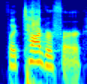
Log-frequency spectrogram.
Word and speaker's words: photographer: Between two vowels in the syllable that is not stressed. Like a classic example I like to give is photo, photograph, but photographer, because ta is the stressed syllable, you cannot make the barata sound.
